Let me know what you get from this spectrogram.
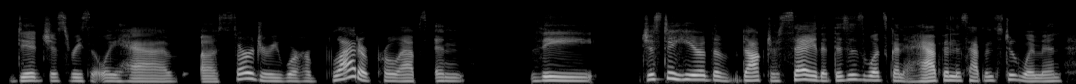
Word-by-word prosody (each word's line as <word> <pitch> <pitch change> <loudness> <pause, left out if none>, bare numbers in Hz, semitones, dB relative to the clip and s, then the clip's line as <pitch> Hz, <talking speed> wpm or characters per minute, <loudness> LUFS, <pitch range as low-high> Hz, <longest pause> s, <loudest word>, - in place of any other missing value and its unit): did 170 +1 +1
just 165 -1 -6
recently 155 -1 -4
have 140 -1 -3 0.2
a 130 0 -2
surgery 225 - +2
where 150 0 -3
her 150 0 -8 0.2
bladder 230 - +4
prolapsed 155 -2 -3
and 160 -1 -4 0.7
the 170 -1 +2 0.5
just 230 +2 0
to 275 -2 +5
hear 220 -1 +5
the 195 -2 -1 0.2
doctor 185 -3 +2
say 215 +5 +4
that 170 -2 -2
this 185 +3 -1
is 225 -2 0
what's 190 -1 +1
gonna 165 -3 -3
happen, 165 +8 +3
this 180 -1 -3
happens 180 0 -4
to 220 -1 0
women, 150 -2 -2
170 Hz, 155 wpm, -26 LUFS, 155-195 Hz, 0.7 s, to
